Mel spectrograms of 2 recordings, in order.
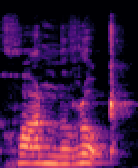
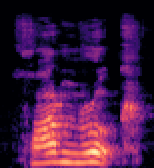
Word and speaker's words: Stjärnrök: So it's almost like the S and the T is silent, and we're going to go for like Juan of almost Spanish J.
